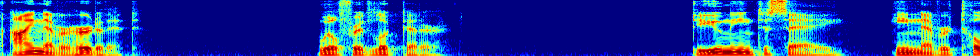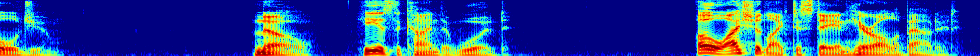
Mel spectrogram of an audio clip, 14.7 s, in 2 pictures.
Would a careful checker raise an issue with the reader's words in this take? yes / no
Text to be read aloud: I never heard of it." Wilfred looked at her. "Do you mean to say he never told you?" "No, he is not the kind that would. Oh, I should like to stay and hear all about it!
yes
